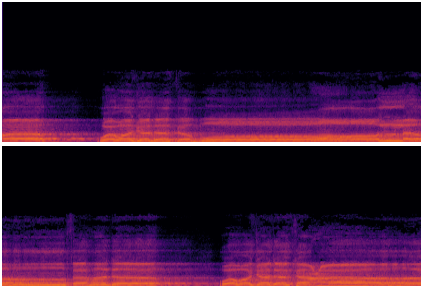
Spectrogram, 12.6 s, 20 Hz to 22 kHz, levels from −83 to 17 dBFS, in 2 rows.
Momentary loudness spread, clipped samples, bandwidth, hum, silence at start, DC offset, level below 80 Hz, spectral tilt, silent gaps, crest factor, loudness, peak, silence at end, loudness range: 7 LU; under 0.1%; 11 kHz; none; 0 s; under 0.1%; -52 dBFS; -6 dB/octave; none; 10 dB; -18 LUFS; -8 dBFS; 0 s; 2 LU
